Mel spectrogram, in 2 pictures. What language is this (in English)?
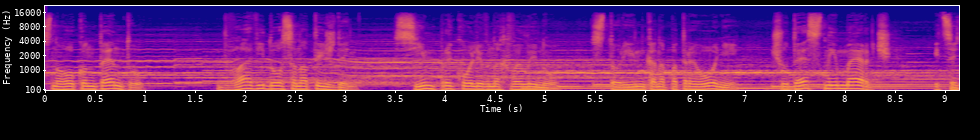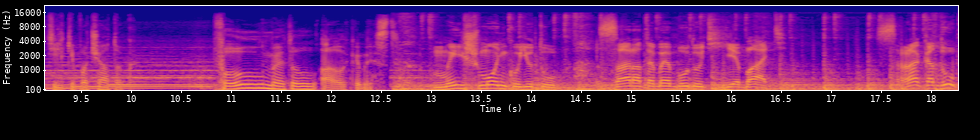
Ukrainian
